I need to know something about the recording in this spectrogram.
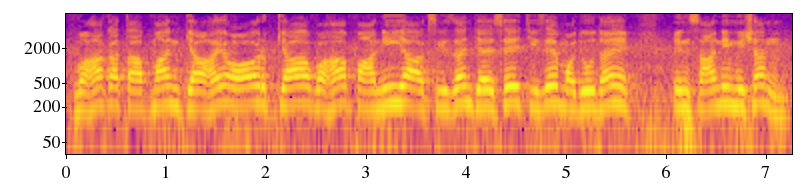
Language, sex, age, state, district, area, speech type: Urdu, male, 45-60, Uttar Pradesh, Rampur, urban, spontaneous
